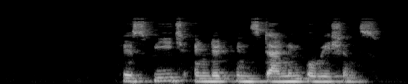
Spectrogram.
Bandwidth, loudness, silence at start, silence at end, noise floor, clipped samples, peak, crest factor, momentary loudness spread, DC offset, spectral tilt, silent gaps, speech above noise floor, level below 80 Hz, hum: 9.2 kHz; -21 LUFS; 1.25 s; 0.3 s; -72 dBFS; under 0.1%; -6 dBFS; 16 dB; 8 LU; under 0.1%; -5 dB/octave; none; 52 dB; -56 dBFS; none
